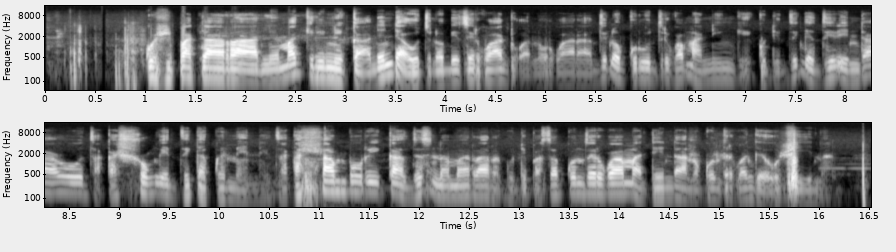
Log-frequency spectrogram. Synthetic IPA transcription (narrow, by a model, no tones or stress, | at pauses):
kuʐipatarane̞makrinikane̞ndaud͡zino̞ɓe̞t͡se̞rwantwa̰no̰rwa̰ɾa̰d͡zino̞kurud͡zirwamaniŋɡikutid͡ziŋɡe̞d͡zirindaud͡za̰kaʃo̞ŋɡe̞d͡zekakwe̞me̞ne̞d͡zakaɬamburikad͡zisinamaɾaɾakutipasakonze̞rwamate̞ndaːno̞konzerwaŋɡe̞ɦṵʂiːna̰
